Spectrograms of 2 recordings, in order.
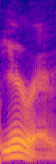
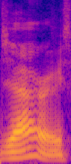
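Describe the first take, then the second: First: The word begins with a 'y' sound. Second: The word begins with a 'j' sound. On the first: The speaker calls it right. "it's pronounced year roast" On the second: The speaker calls it wrong. "I just thought it was gyros"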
